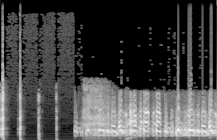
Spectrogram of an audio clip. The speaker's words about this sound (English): No, I don't like that sound. I never liked chicken coops or chicken yards. I don't like it. They're hysterical. They sound like the League of Women Voters before a Democratic caucus.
